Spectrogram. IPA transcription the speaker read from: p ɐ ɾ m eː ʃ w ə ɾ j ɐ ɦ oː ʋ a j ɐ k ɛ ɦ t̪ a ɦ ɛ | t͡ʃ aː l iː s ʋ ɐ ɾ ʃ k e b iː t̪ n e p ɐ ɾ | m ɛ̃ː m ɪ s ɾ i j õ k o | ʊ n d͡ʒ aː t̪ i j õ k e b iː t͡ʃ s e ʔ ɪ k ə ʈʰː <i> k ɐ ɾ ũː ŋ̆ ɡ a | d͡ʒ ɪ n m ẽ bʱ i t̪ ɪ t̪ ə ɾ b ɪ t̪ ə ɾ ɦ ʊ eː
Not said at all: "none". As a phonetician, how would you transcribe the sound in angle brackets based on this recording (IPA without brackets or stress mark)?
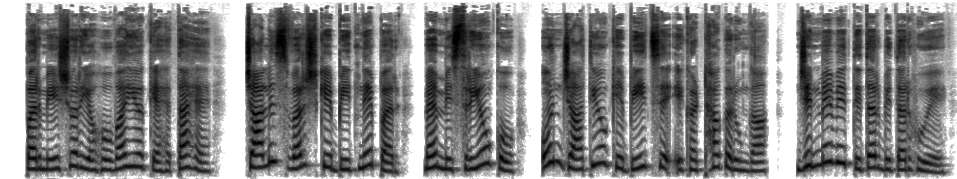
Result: a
